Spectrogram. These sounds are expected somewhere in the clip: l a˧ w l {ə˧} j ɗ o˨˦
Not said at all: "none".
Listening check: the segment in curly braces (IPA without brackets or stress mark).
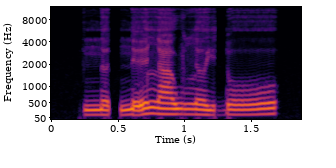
ə˨˩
